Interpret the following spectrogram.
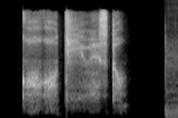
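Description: A short whispered voice: three breathy bursts, the last one brief.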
